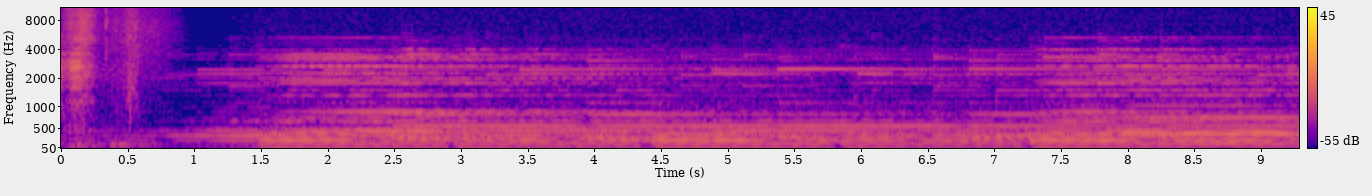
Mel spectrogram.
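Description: An instrumental song opens with sustained, heavily reverberant guitar tones forming a steady wash of sound, with soft pulses recurring every second or so, played fairly loud with no voices.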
